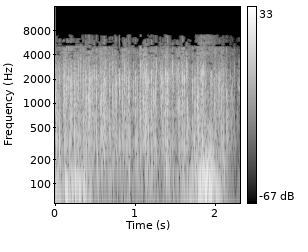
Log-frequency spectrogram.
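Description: A crackling applause sound effect inserted with a call recorder app's sound feature: dense, continuous pops and snaps at a steady loudness that sound more like popping corn or sizzling bacon than clapping hands, with no voices.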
